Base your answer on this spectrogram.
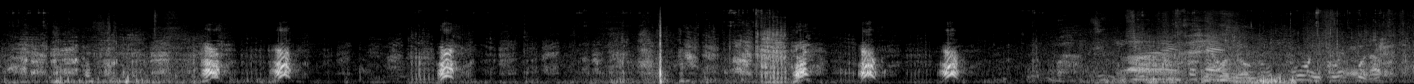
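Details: Short, punchy barks from Rottweiler Freya vh Odoms at the Victoria Rottweiler Club, Australia, February 15, 2020, come singly and in pairs over ten seconds. Speech and background chatter fill the gaps and the end.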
